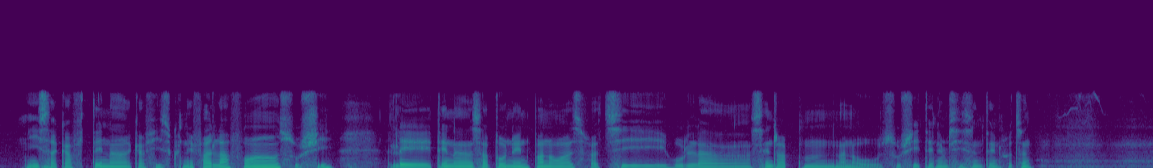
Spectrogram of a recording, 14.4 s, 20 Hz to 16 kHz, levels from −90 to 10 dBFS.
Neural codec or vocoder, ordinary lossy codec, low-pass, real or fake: none; none; 7.2 kHz; real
